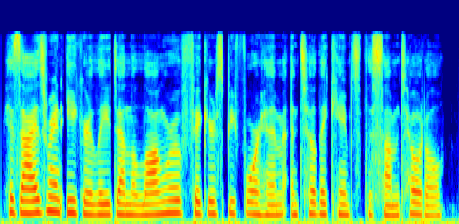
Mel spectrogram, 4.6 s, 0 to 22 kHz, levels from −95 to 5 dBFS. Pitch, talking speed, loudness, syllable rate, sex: 195 Hz, 250 wpm, -18 LUFS, 6.3 syllables/s, female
